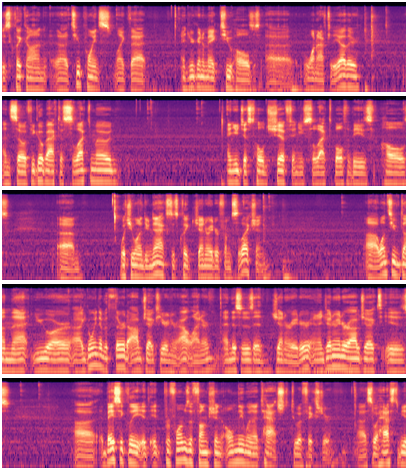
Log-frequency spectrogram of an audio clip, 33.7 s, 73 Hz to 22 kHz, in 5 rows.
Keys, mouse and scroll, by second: 0.2 click, 1.1 click, 1.9 alt+s, 1.9 alt+click, 6.1 q, 9.2 click, 10.0 shift+click, 13.4 click, 19.2 alt+click, 26.4 click, 27.3 click, 33.2 w.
